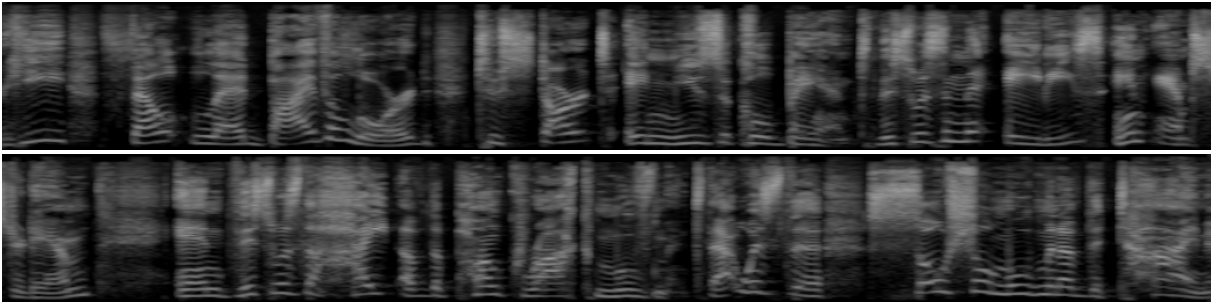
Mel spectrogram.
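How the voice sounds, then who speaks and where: A man from the Netherlands telling his story as an interview guest, with earnest, emphatic delivery and a preaching bent. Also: sits high. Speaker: interview guest, missions organization leader. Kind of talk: conversational testimony and preaching.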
